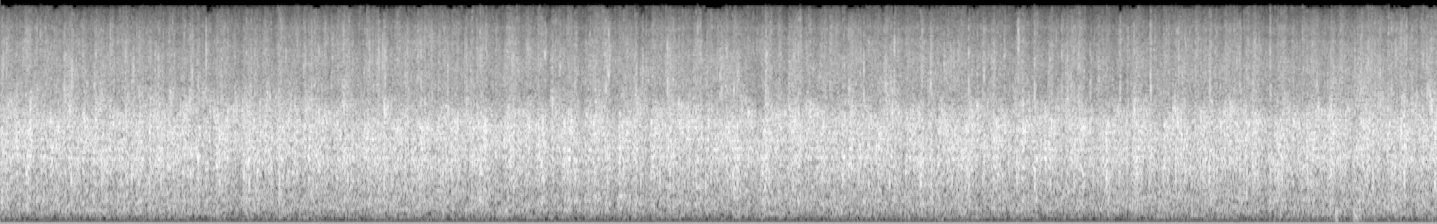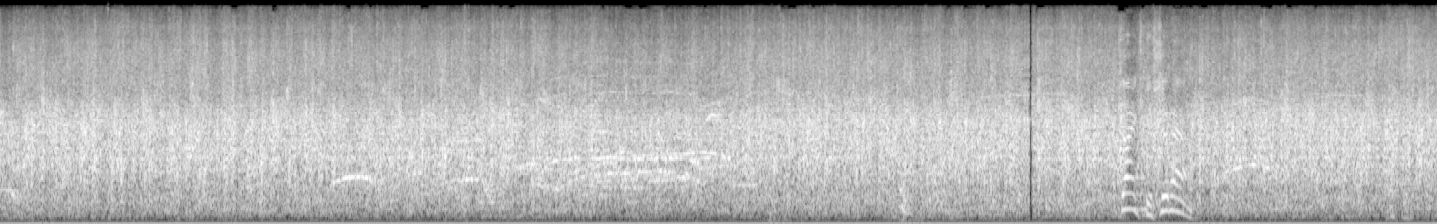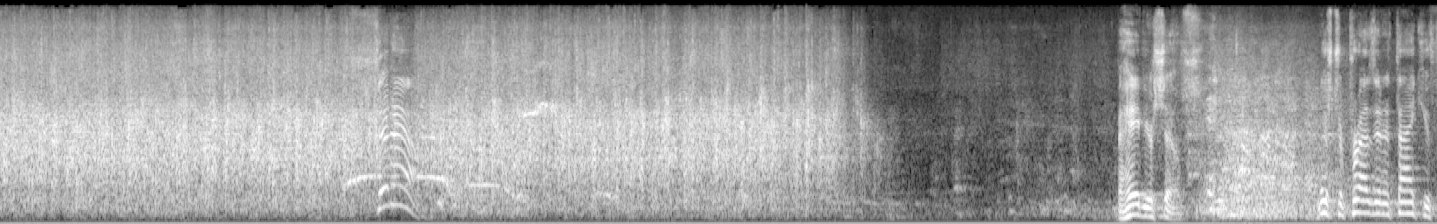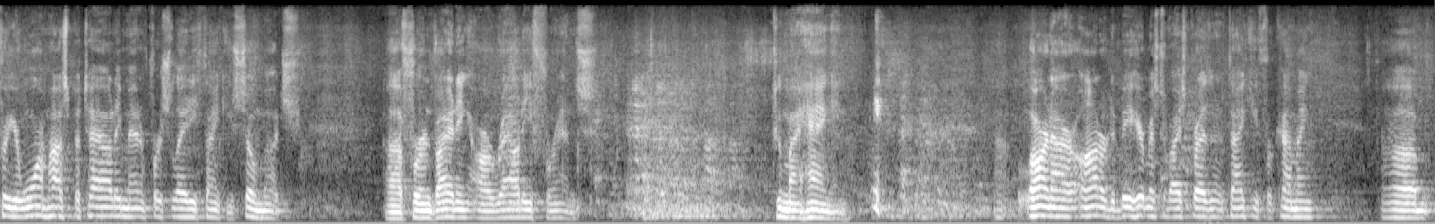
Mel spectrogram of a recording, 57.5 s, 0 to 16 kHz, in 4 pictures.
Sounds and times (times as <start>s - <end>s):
Male speech, man speaking: 25.6s - 26.3s, 32.4s - 33.0s, 39.9s - 40.8s, 41.9s - 46.1s, 47.0s - 49.1s, 50.8s - 51.6s, 53.1s - 56.3s, 57.0s - 57.4s.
